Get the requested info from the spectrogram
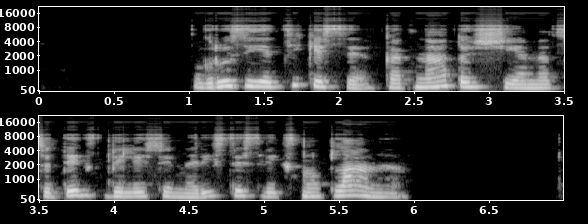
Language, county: Lithuanian, Vilnius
